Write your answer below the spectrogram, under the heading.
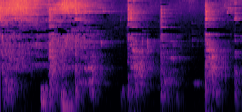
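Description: Soya chunks frying in hot oil in a steel kadhai while a metal spoon stirs them. A steady sizzle for the first second or so, then several sudden scrapes and clinks of the spoon against the pan.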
